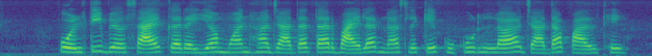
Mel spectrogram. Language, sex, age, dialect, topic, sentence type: Chhattisgarhi, female, 18-24, Western/Budati/Khatahi, agriculture, statement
